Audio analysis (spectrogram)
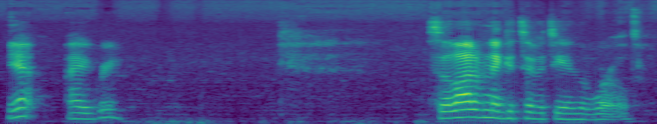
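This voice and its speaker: A woman's voice: fairly low pitch, normal speed, creaky, poor audio. Chatty woman host from Israel. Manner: chatty, animated, laughs easily. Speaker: podcast host. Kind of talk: casual interview chat.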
